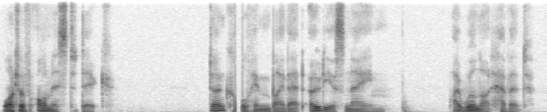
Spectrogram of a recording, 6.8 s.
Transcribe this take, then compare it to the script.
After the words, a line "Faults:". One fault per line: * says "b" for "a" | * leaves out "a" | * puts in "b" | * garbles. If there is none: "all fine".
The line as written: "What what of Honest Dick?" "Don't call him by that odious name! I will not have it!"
"What of Honest Dick?" "Don't call him by that odious name! I will not have it!"
Faults:
* leaves out "what"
